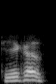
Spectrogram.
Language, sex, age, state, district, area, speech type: Kashmiri, male, 18-30, Jammu and Kashmir, Pulwama, urban, conversation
